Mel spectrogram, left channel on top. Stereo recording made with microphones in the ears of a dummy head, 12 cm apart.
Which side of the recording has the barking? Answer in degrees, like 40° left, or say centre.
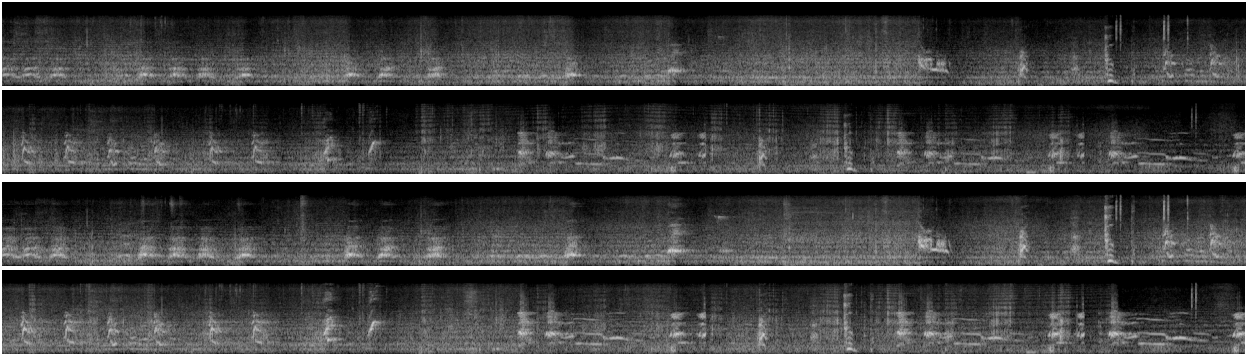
80° right.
